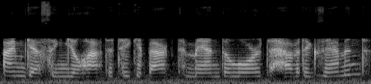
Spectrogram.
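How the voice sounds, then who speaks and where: A woman's voice: on the low side, completely flat delivery, fairly quick, pushed and bright, a little hiss or hum, low-quality recording. A woman playing a stern, commanding warrior leader in a fan audio drama, curt and guarded. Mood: wary.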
